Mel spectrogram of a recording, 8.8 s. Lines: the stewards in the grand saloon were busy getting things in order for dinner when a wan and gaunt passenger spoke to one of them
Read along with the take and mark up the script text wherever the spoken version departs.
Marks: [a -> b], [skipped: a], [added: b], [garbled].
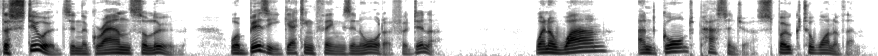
the stewards in the grand saloon were busy getting things in order for dinner when a wan and gaunt passenger spoke to one of them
